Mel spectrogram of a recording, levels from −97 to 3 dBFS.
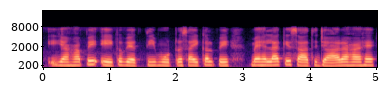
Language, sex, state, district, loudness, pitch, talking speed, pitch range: Hindi, female, Uttar Pradesh, Lalitpur, -14 LUFS, 195 Hz, 145 wpm, 190-205 Hz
